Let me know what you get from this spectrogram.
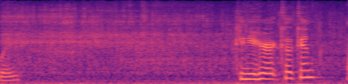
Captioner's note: sizzling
